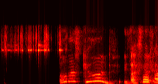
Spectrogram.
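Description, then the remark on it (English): A bright, high metallic jingle of a small bell-laden cat collar, belonging to Greg the cat, being shaken rapidly for under a second, then a person speaks while the faint jingling returns beneath their voice. “That's the cat's collar that I take off him now because he makes too much noise in the show.”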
